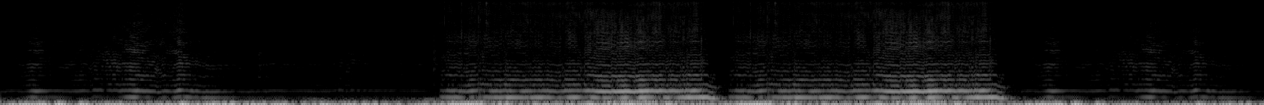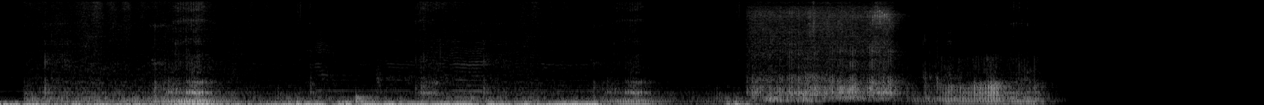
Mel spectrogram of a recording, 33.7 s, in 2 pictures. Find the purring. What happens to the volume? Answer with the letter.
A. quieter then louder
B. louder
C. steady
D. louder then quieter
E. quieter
A.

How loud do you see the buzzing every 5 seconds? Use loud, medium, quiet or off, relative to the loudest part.
quiet, loud, loud, quiet, quiet, off, off.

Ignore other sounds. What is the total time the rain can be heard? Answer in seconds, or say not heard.
not heard.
